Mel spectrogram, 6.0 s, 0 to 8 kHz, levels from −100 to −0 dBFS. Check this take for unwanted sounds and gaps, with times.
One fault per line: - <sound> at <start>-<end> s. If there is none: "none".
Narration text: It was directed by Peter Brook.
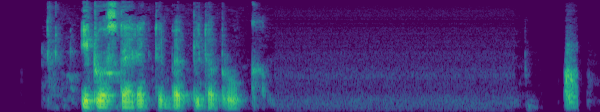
none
